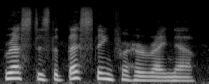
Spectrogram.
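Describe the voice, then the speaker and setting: A woman's voice: mid-range voice, expressive, moderate pace, dark tone, lightly acted. A woman voicing a protective, childlike young idol girl in an earnest drama style. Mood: gentle.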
